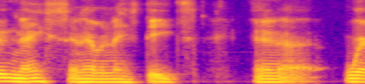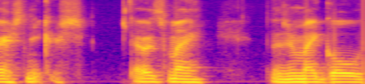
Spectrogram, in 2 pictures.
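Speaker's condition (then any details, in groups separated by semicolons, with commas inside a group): Cerebral palsy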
